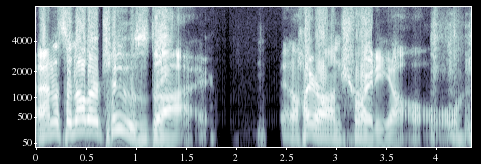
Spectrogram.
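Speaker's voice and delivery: put-on old-school vintage radio announcer voice. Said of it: "the most old school radio guy".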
